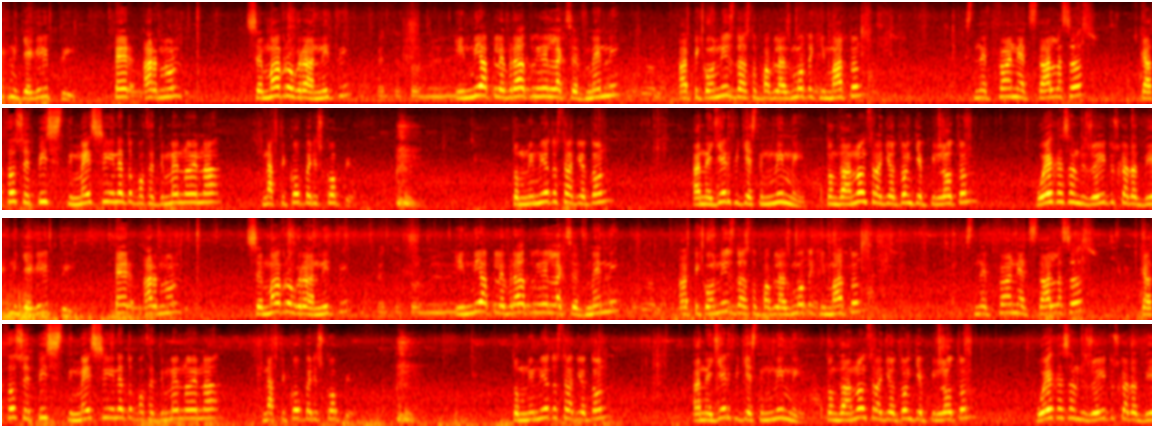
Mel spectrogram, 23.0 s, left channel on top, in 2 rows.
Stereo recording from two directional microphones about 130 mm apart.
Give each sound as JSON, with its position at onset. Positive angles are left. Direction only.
{"t": 0.2, "sound": "speech", "side_deg": -15}
{"t": 4.6, "sound": "speech", "side_deg": -15}
{"t": 9.6, "sound": "speech", "side_deg": -15}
